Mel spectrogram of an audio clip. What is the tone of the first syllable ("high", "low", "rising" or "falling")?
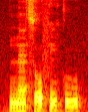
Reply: high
